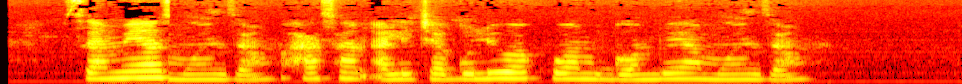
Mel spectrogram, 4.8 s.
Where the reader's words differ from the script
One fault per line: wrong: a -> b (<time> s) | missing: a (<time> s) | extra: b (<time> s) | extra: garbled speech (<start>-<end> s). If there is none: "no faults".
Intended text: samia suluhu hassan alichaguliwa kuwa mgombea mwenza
wrong: suluhu -> mwenza (0.8 s)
